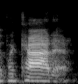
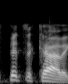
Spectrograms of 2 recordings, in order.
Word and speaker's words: Pizzicato: you come up with the piccata it's Pizzicato get it right you goon well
